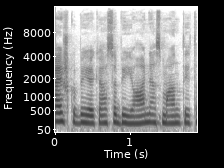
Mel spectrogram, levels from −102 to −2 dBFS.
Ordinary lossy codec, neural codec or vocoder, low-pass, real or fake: Opus, 64 kbps; none; 14.4 kHz; real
